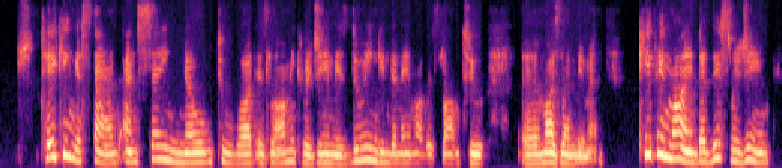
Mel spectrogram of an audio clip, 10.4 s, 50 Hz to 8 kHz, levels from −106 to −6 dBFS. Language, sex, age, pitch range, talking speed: English, female, 50-69, 165-215 Hz, 155 wpm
